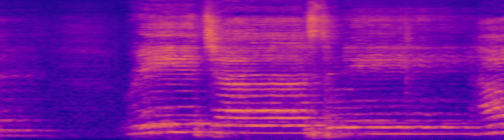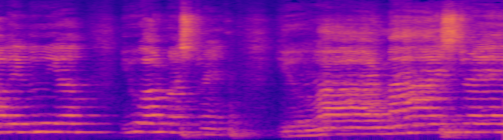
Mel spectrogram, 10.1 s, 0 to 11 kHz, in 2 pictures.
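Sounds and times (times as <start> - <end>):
unaccompanied worship singing: 0.0 - 10.0.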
